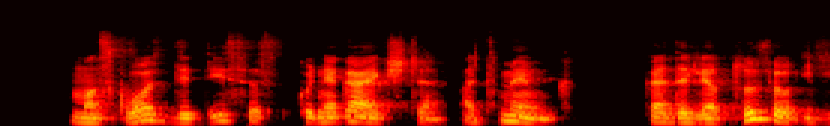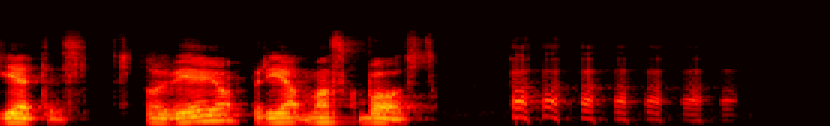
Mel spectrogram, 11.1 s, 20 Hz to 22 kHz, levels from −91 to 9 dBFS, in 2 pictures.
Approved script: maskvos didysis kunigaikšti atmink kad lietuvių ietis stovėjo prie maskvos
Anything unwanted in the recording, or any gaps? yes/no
yes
